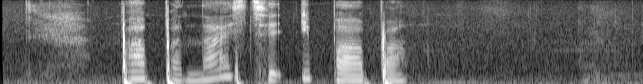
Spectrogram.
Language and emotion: Russian, positive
